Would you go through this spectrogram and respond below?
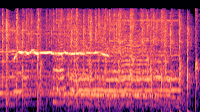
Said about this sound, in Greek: Να σας χειροκροτήσω έτσι κι αλλιώ.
